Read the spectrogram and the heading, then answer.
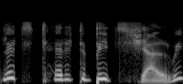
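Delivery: put-on failed Scottish accent. Trying out a line in a put-on voice: bad Scottish accent. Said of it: "I can't do a good Scottish ac-".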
